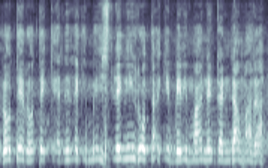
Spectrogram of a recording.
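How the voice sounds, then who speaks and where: A male preacher telling a story in a sermon, swinging from soft murmurs to shouted peaks and calling listeners his dear ones. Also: high-pitched, little pitch movement, fairly quick. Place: village gathering. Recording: echoey hall reverb.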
